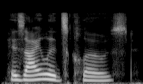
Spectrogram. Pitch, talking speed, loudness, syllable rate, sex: 200 Hz, 125 wpm, -16 LUFS, 4.1 syllables/s, female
